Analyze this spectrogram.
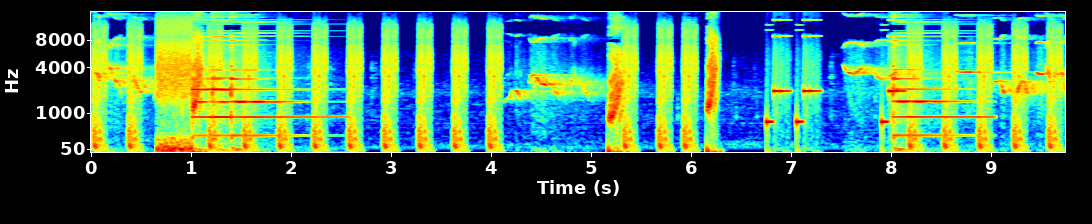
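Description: Short electronic menu tones chime.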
